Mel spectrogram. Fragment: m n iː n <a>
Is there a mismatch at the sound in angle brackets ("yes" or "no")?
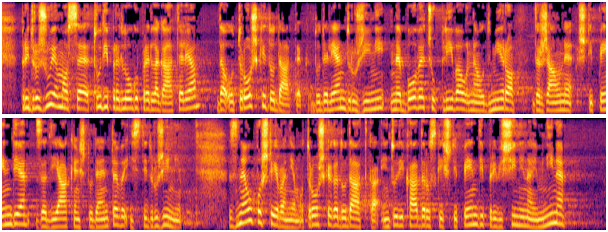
yes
